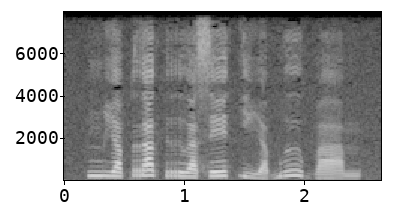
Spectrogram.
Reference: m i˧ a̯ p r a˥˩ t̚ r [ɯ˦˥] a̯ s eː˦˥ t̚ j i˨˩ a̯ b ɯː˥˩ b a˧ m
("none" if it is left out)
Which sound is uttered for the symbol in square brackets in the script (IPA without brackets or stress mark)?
ɯ˧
